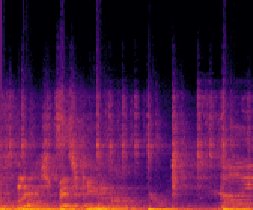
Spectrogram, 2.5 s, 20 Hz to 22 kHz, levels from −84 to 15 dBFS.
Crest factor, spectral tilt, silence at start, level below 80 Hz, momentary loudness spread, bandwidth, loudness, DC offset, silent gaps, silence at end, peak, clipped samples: 10 dB; -5.5 dB/octave; 0 s; -10 dBFS; 8 LU; 12.5 kHz; -12 LUFS; under 0.1%; none; 0 s; 0 dBFS; 0.4%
